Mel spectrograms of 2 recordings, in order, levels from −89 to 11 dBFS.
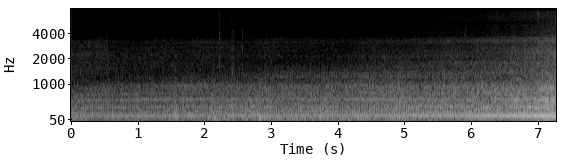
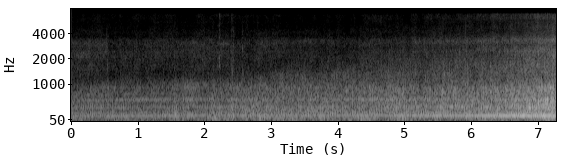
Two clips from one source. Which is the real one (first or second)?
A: first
